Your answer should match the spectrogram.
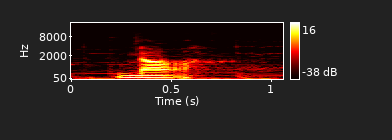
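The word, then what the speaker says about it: な: next up we have a nun that's been very naughty what has this naughty non-done one may ask you can see the non hear kneeling praying for forgiveness nah nah good job what am i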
